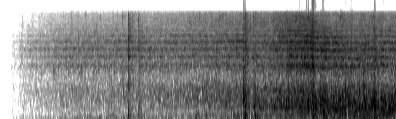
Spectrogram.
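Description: Electric train running along the track, fading in and growing steadily louder as it approaches, with two sharp clicks of the wheels over rail joints.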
